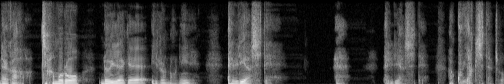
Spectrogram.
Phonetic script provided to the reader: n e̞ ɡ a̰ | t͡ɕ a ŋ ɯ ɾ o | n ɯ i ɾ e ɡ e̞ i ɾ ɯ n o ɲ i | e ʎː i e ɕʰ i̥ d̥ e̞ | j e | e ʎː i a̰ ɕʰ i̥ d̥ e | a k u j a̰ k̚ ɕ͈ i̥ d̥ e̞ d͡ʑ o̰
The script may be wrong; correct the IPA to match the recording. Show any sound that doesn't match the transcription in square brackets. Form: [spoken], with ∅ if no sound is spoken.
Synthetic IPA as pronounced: n e̞ ɡ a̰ | [t͡ɕʰ] a [m] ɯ ɾ o | n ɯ i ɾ e ɡ e̞ i ɾ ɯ n o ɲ i | e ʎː i [a] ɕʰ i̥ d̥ e̞ | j e | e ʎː i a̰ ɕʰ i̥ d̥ e | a k u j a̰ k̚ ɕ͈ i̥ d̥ e̞ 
